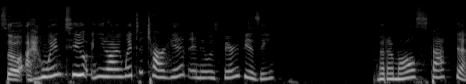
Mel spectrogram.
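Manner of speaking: mock grandmother voice. The speaker quotes their grandma, in a Norwegian Minnesotan grandma accent. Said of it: "So that's why I'm talking like that".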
